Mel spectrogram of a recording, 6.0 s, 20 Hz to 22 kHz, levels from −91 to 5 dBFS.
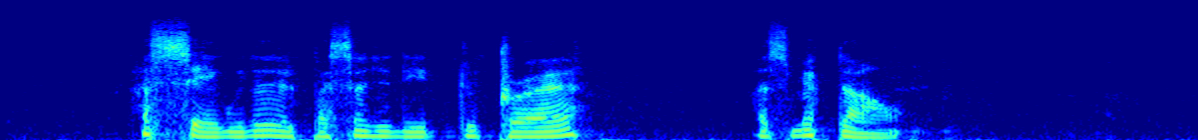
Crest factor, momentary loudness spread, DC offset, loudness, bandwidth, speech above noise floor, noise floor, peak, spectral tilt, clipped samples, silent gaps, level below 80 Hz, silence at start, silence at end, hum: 18 dB; 9 LU; under 0.1%; -43 LUFS; 14.5 kHz; 36 dB; -79 dBFS; -26 dBFS; -5.5 dB/octave; under 0.1%; none; -68 dBFS; 0.65 s; 1.4 s; none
